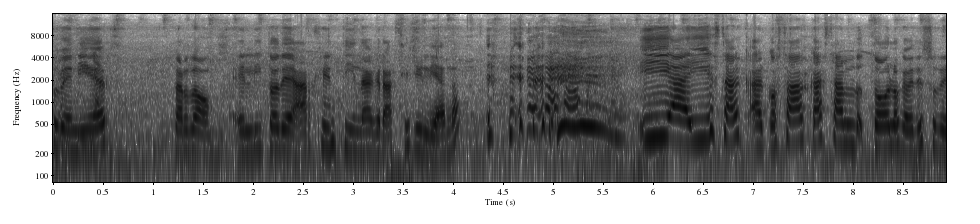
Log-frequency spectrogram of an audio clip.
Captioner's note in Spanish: risas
